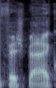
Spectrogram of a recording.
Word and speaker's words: Fishbach: Well, I'm on all social media platforms at Stephen Fishbach, which is spelled Stephen, and then fish like the animal, Bach like the composer.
